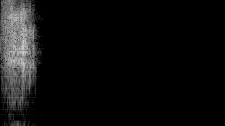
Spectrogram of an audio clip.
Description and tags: Knife Stab
Foley recording of a knife grinding on a whetstone combined with squishing a tomato.
attack, fight, flesh, knife, squish, stab, stabs, struck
